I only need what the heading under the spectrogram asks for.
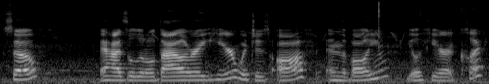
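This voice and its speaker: Her mid-range voice has lively intonation, a moderate pace and a sharp edge, with a little hiss or hum on the recording. She's a product reviewer running through a casual, talkative hands-on demo and fixing her own slips as she goes.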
